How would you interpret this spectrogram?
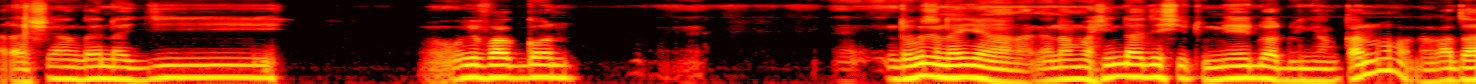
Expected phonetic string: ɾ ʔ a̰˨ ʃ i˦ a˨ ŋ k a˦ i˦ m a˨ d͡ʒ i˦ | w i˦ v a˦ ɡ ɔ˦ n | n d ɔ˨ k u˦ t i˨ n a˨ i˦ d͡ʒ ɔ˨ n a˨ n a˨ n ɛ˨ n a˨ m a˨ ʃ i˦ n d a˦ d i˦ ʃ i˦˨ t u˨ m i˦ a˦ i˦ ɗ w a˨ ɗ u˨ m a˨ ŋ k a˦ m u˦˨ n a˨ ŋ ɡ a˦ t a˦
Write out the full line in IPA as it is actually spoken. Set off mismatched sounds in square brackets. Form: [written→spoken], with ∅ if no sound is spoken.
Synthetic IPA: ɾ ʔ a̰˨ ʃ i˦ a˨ ŋ [k→ɡ] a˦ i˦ [m→n] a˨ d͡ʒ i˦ | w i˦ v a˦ ɡ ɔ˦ n | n d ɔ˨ k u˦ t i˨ n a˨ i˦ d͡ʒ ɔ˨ n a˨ n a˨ n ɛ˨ n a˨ m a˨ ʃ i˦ n d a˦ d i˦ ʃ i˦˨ t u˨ m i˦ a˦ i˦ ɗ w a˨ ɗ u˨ [m→ɲ] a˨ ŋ k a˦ [m→n] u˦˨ n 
